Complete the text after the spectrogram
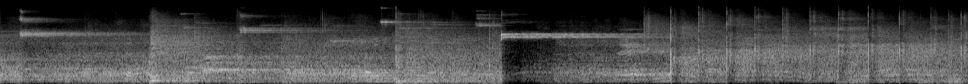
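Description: A basketball bounces on a hard floor, echoing around a large hall.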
